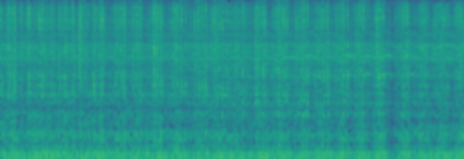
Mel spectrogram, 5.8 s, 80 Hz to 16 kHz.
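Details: Chevy Nova pro touring build with a supercharged V8 on a cog-drive blower, dyno tuned; a deep, lumpy, steady idle with a faint blower whine. Normal idle.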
